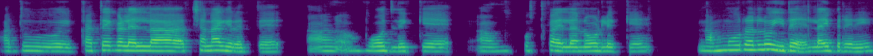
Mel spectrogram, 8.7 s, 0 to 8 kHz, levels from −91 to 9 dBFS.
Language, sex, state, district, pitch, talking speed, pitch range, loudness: Kannada, female, Karnataka, Shimoga, 185 Hz, 110 wpm, 175-195 Hz, -19 LUFS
